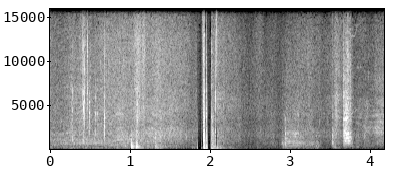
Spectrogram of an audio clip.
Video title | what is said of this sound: CLE 200 クーペスポーツ（CLE 200 Coupe Sport）／メルセデス・ベンツ Mercedes-Benz【内外装＆使い勝手編】全く新しい車種登場！CとEのあいだのクーペです | Ya puedes oírlo por el sonido de la puerta al cerrarse.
